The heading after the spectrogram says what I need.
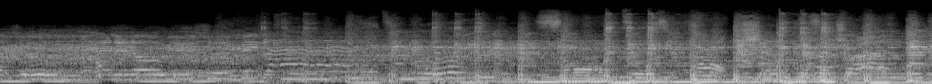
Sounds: heavy metal, music, rock music

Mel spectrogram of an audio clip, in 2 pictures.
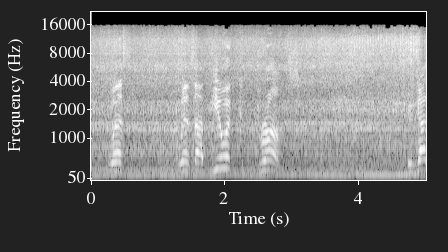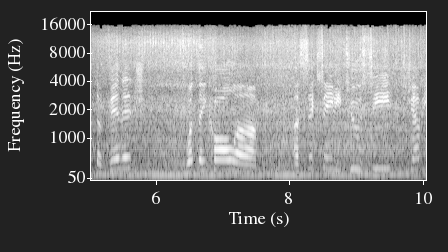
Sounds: vehicle, speech

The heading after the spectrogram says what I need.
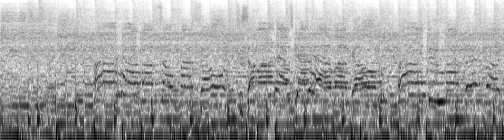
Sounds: music, blues, rhythm and blues

